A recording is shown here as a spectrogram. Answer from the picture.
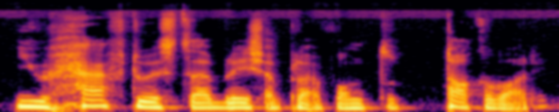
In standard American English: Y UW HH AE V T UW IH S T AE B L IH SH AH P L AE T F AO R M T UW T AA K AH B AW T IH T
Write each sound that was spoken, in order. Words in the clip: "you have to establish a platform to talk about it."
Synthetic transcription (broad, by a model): Y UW HH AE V T UW IH S T AE B L IH SH AH P L AE T F AO R M T UW T AA K AH B AW T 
